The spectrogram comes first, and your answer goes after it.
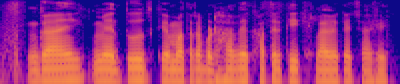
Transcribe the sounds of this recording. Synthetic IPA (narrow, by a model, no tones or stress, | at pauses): ɡaːimẽd̪uːd̪kemaːt̪ɾabəɽ̤ʱaːwekʰaːt̪ɪɾkikʰɪlaːweket͡ʃaːɦi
